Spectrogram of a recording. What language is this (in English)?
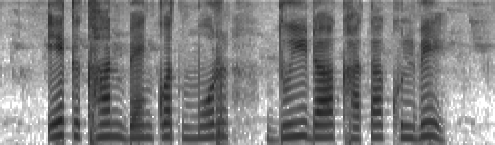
Magahi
